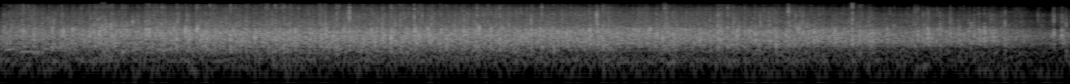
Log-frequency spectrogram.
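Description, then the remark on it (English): An audience claps steadily for about five seconds, a dense, even wash of many hands with no voices over it, fading slightly at the very end. “You can clap for that.”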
